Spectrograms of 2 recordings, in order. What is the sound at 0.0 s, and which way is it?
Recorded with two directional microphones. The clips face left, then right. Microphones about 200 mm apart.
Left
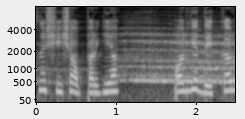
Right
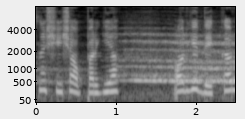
A woman's voice, 45° left (ahead or behind).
